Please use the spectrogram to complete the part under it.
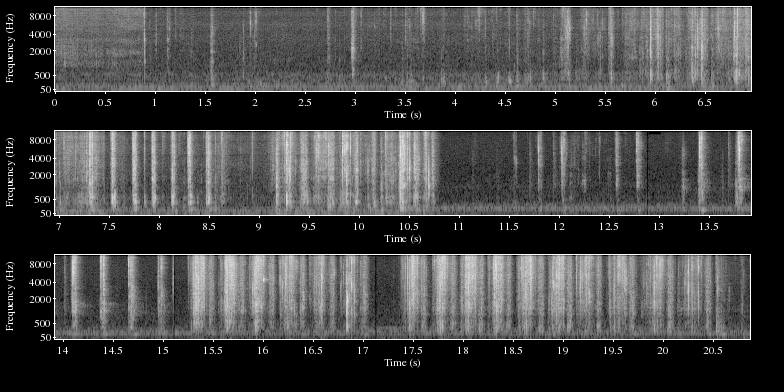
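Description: Wet slime squelches and pops as hands squeeze it.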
